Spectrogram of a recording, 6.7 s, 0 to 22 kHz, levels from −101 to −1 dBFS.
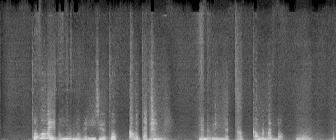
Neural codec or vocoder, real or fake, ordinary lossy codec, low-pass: codec, 44.1 kHz, 0.9 kbps, DAC; fake; none; none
